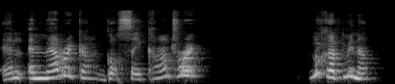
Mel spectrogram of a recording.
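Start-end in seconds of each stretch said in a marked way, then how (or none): 0.0-1.9 fake American accent, high and slow. Mocking someone from the village who tries to act american: fake american accent. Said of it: "slap the fake accent out of me".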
